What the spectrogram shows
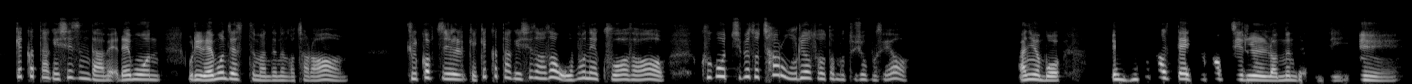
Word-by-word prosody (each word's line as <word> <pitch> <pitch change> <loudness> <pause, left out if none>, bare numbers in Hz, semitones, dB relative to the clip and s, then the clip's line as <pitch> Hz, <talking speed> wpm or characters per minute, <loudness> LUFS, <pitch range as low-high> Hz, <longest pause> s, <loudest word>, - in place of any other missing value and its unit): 깨끗하게 360 -7 -2
씻은 285 0 -4
다음에 200 -3 -1
레몬 220 -1 +2 0.3
우리 215 0 +2
레몬제스트 240 +2 +4
만드는 190 0 -3
것처럼 185 0 -2 0.6
귤껍질 270 -1 +1
이렇게 230 +1 0
깨끗하게 340 -7 -5
씻어서 295 +3 0
오븐에 265 +6 +1
구워서 220 -2 0 0.3
그거 370 +2 +2
집에서 360 -1 -3
차로 425 +3 +1
우려서도 265 -2 -1
한번 225 -2 -8
드셔 230 +1 -7
보세요. 225 +3 -6 1.1
아니면 220 +1 +4
뭐 185 -1 +4 0.5
예 235 - +5
목욕할 230 - 0
때 255 -2 +7
귤껍질을 220 -3 +2
넣는다든지. 185 -1 -3
예. 180 -3 -1
230 Hz, 340 characters per minute, -23 LUFS, 205-285 Hz, 1.1 s, 때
